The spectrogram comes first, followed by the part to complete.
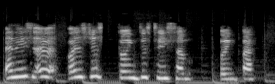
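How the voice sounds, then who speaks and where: A woman in a casual reading group chat, talking fast with clipped, cut-off words while her call audio glitches and breaks up. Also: sits high, faint music behind. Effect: glitchy call audio that keeps breaking up. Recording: dull, lo-fi call line, distant from the mic.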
